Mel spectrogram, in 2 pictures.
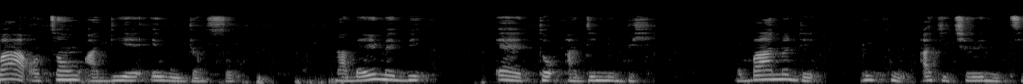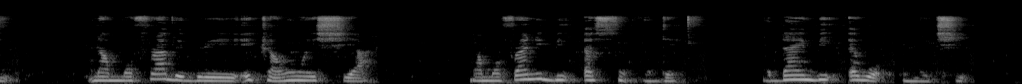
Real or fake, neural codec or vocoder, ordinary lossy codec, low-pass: real; none; MP3, 96 kbps; 9.9 kHz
